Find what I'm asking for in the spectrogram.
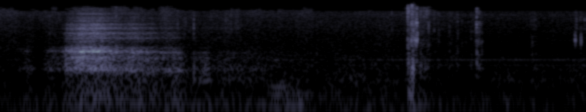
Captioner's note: sighs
